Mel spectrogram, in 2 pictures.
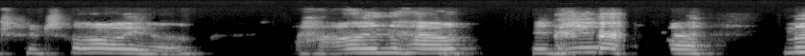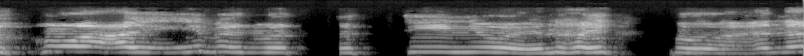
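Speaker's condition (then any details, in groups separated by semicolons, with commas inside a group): Cerebral palsy, spastic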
